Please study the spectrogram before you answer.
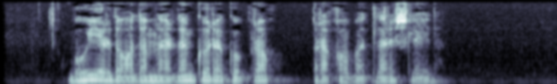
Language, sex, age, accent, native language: Uzbek, male, 12-17, Jizzax, Uzbek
